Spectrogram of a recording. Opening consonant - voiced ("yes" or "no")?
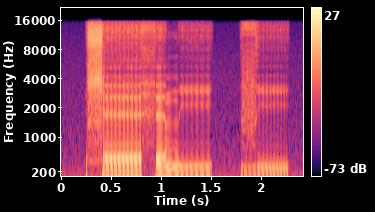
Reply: no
